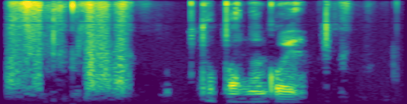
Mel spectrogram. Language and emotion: Russian, neutral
